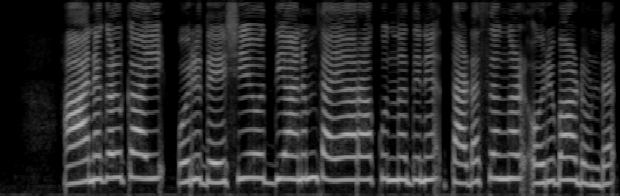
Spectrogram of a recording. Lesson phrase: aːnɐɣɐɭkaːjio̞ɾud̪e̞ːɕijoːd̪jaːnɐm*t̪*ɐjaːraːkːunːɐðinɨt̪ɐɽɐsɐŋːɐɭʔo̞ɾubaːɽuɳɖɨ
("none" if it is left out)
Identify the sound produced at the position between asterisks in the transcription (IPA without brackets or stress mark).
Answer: t̪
